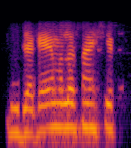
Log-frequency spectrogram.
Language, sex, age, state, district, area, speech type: Sindhi, female, 45-60, Maharashtra, Thane, urban, conversation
